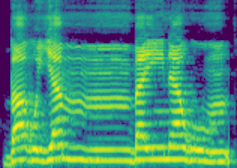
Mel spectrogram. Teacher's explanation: اور یہاں تنوین کے فوراً بعد با ہے تو یہاں بھی تنوین میں جو نون کی آواز ہے اس کو میم کے ساتھ بدل کر ادا کیا جائے گا · نون کی آواز کو میم کے ساتھ بدل کر ادا کریں گے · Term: اقلاب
